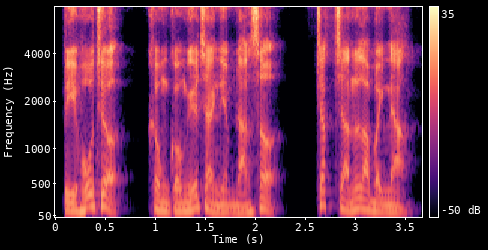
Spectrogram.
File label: narration; Vi Sao Mot Bai Hat Co The Mac Ket Trong Dau Ban Ca Ngay; StickerMan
